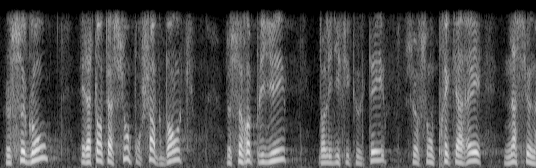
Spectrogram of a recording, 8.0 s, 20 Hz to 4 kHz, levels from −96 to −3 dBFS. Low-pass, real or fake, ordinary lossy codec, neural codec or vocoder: 3.6 kHz; fake; none; codec, 16 kHz, 16 kbps, FunCodec, trained on LibriTTS, 50 frames a second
